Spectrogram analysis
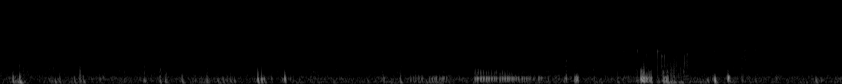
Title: Stomach growling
